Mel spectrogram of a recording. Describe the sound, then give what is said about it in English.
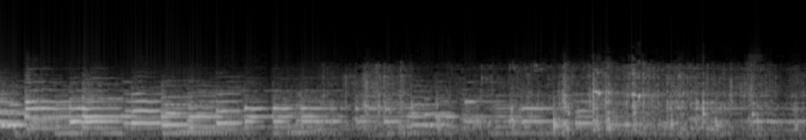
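A horse and wagon on the way to Yenshiva before the Sabbath, clip-clopping, with a steady run of hollow hoof clops mixed into sustained, melodic musical tones that carry on throughout; no one speaks. “Papa, even the horse and wagon sings a song.”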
